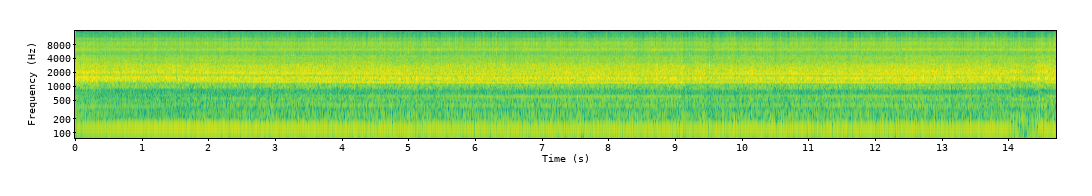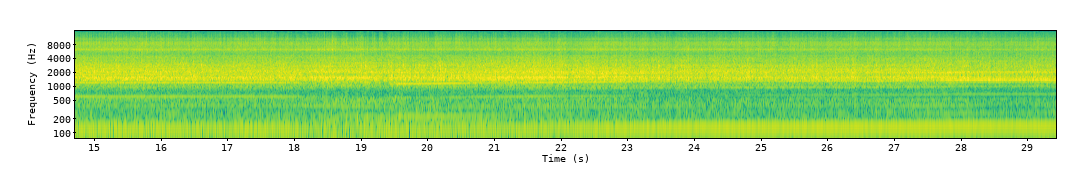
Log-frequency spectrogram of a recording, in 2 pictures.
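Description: Motorcycle engine running steadily at cruising speed, with one brief dip in pitch and level about halfway through.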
